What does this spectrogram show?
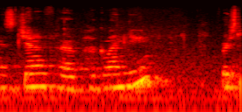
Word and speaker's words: Bhagwandin: uh maybe jennifer first my name is jennifer bhagwandi first name jennifer last name b h a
